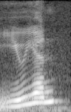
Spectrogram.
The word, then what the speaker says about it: Yuyan: While returning to his friends, he is attacked and captured by the, and correct me on the pronunciation, is it Yuyan archers?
